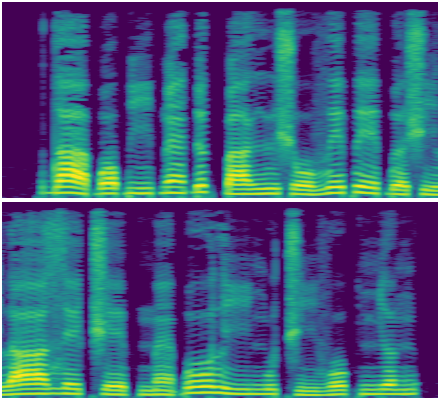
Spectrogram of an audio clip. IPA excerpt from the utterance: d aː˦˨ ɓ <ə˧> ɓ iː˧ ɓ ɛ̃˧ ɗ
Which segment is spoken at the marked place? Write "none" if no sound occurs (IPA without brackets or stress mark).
ɔ˧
